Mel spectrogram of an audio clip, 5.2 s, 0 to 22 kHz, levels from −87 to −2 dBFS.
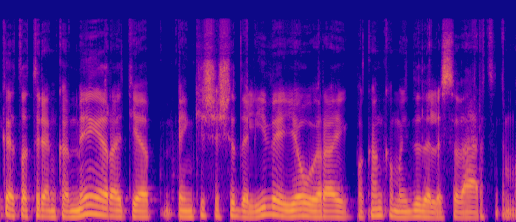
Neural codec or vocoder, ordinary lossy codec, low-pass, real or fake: none; Opus, 32 kbps; 14.4 kHz; real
